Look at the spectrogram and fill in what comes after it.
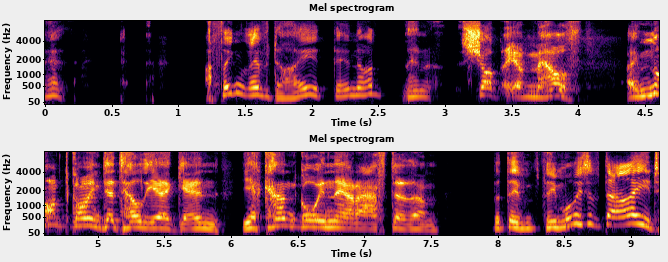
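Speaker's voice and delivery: put-on high-pitched Scouse Liverpool accent. Narrator voices figures the players hear at the temple front, in a Liverpudlian accent.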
